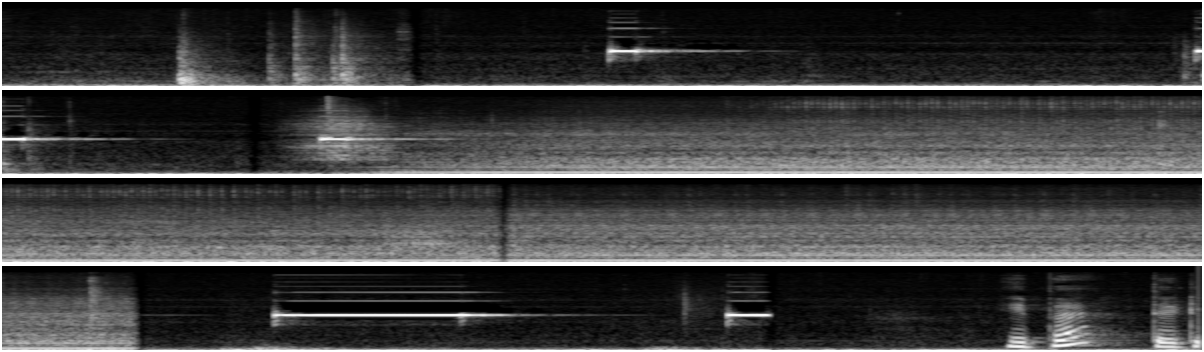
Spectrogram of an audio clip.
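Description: Microwave oven being set and run: three short keypad beeps, then the oven running with a steady hum for about eight seconds, which cuts off suddenly. A longer beep and then a short one follow.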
